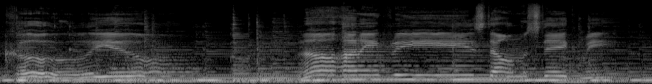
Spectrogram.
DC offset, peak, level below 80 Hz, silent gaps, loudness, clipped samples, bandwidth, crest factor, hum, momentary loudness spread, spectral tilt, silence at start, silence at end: under 0.1%; -12 dBFS; -72 dBFS; none; -28 LUFS; under 0.1%; 18.5 kHz; 16 dB; none; 5 LU; -5 dB/octave; 0 s; 0 s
